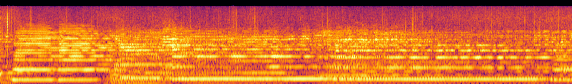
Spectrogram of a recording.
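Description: Instrumental band recording of a Hungarian medley, with a clarinet carrying the melody in long held notes that move to new pitches several times, over a steady bass accompaniment.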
